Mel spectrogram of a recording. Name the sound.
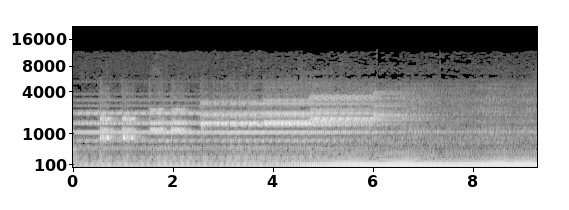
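car engine running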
